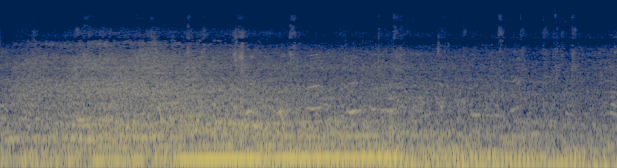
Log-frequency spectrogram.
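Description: A motor vehicle passing close by on the street, its low engine hum growing louder over the first two seconds and fading after about four, with voices in the background.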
